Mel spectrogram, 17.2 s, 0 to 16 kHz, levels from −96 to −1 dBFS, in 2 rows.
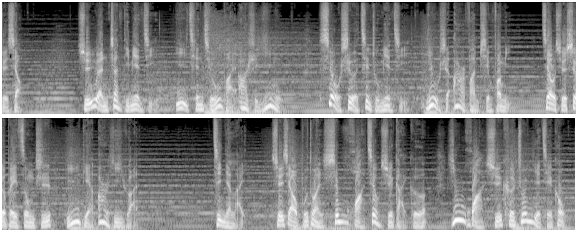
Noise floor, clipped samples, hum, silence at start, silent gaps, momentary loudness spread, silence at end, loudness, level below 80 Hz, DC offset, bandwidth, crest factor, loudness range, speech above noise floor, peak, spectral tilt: -33 dBFS; under 0.1%; none; 0 s; none; 19 LU; 0 s; -13 LUFS; -26 dBFS; 0.4%; 16 kHz; 14 dB; 3 LU; 21 dB; 0 dBFS; -5 dB/octave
